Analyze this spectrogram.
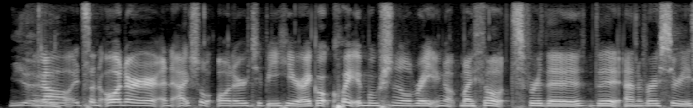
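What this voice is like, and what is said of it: Scottish accent. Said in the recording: “an amazing Scottish accent”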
